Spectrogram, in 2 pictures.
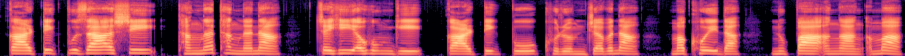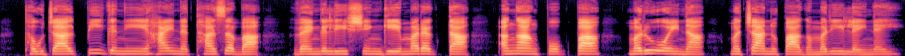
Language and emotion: Manipuri, neutral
